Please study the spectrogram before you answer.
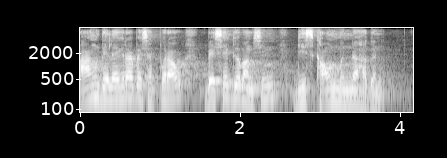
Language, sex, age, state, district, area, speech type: Bodo, male, 18-30, Assam, Kokrajhar, rural, read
